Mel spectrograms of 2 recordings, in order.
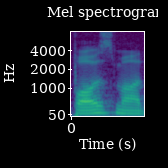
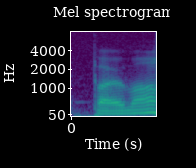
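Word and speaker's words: Bosmer: And on that same list, I can remember, I think Bosma, the S is silent. It was like Boma or something.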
